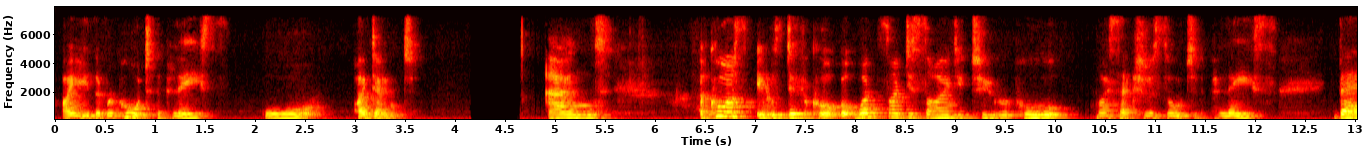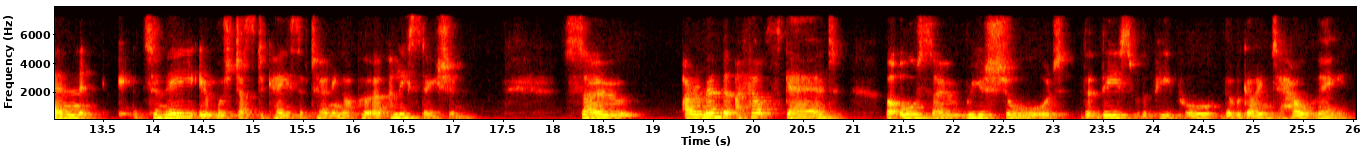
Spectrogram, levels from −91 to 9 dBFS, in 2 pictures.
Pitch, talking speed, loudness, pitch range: 200 Hz, 145 wpm, -22 LUFS, 175-225 Hz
